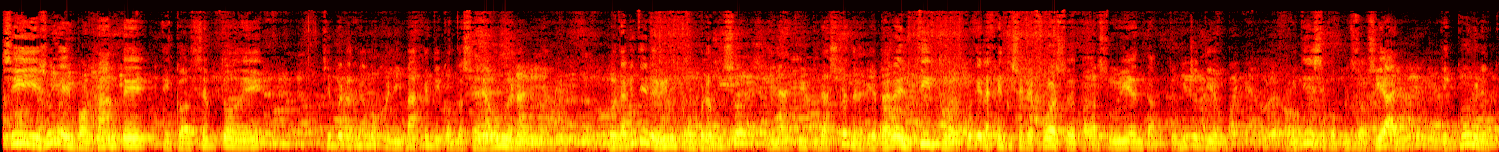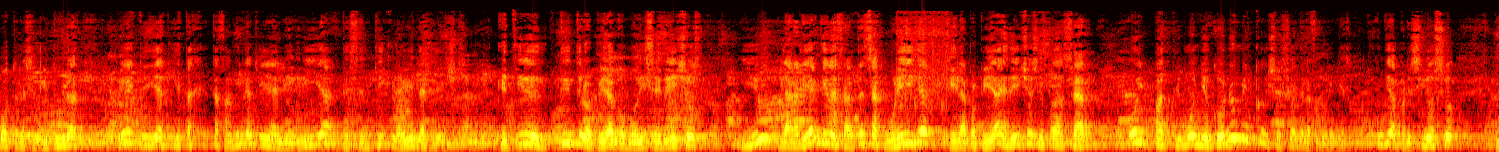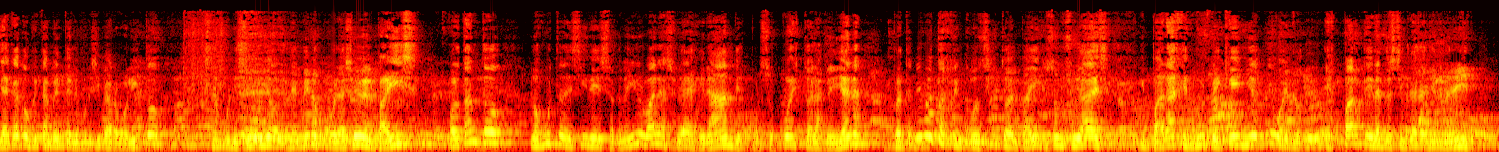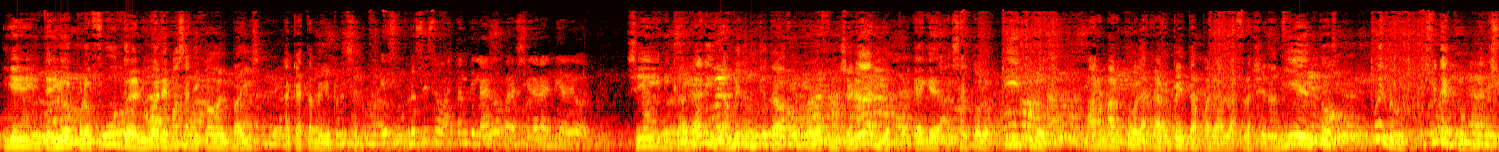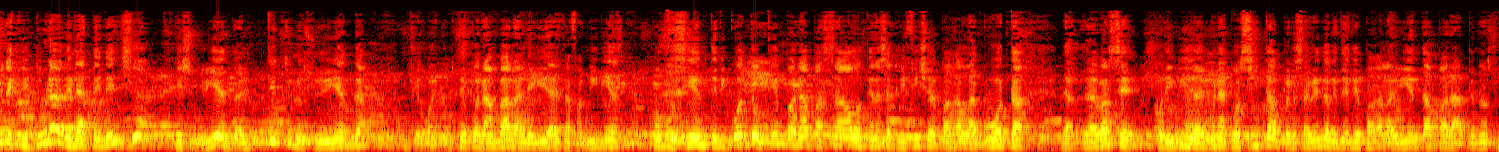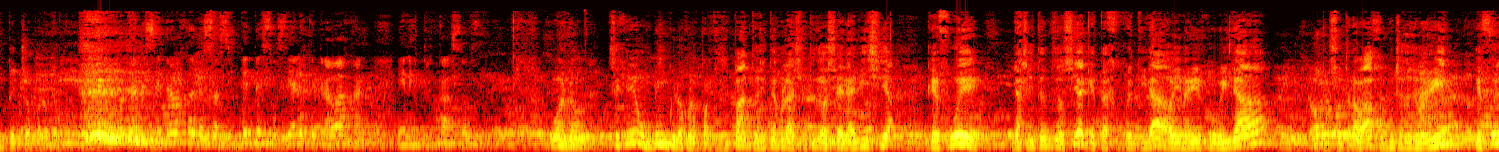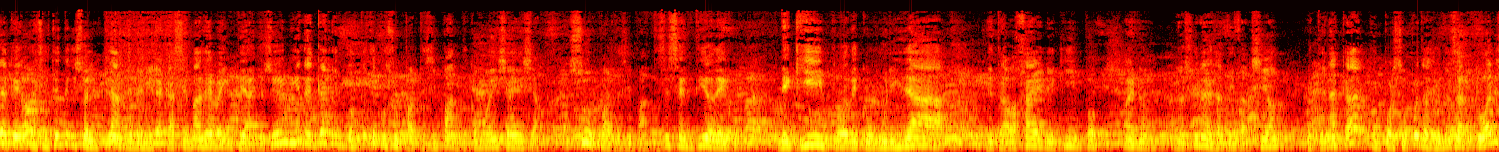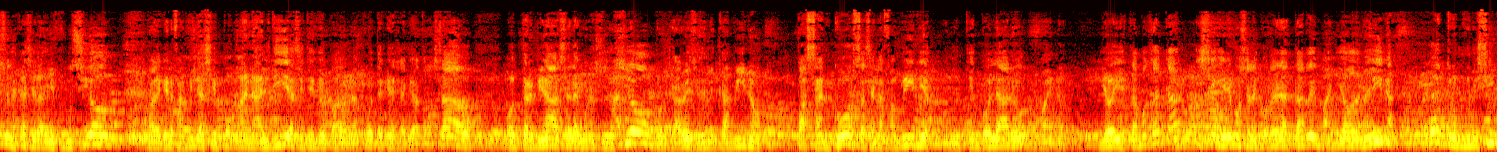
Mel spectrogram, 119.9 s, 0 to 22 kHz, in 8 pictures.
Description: Declaraciones a la prensa del presidente de Mevir, Juan Pablo Delgado
Declaraciones a la prensa del presidente de Mevir, Juan Pablo Delgado 26/07/2022 Compartir Facebook X Copiar enlace WhatsApp LinkedIn Vecinos de las localidades de Bañado de Medina, Arbolito e Isidoro Noblía, en el departamento de Cerro Largo, escriturarán sus viviendas este 26 de julio. El presidente de Mevir, quién participó en el evento, efectuó declaraciones a la prensa.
